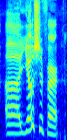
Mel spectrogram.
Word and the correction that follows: Yusufer: Did I say that right? – Yusufer, yeah.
